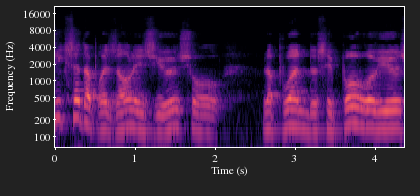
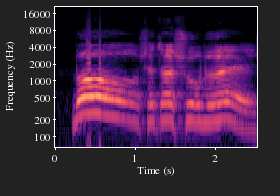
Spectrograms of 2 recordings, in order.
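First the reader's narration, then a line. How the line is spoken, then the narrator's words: Exclamation. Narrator (French): s'exclama Jean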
